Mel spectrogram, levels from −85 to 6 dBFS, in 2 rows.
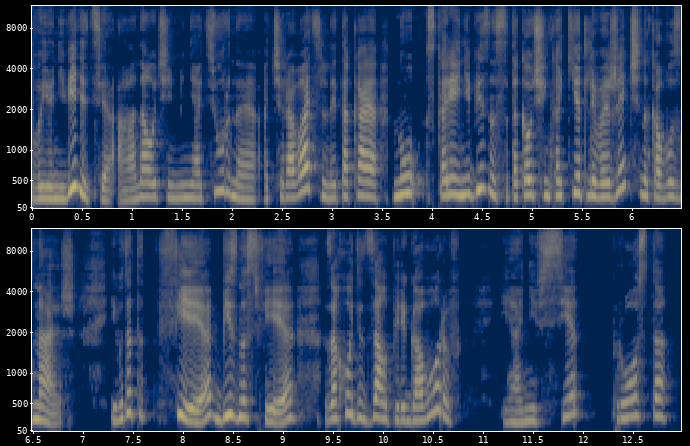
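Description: No technical faults can be heard anywhere in the recording, and the signal stays steady and intact throughout.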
